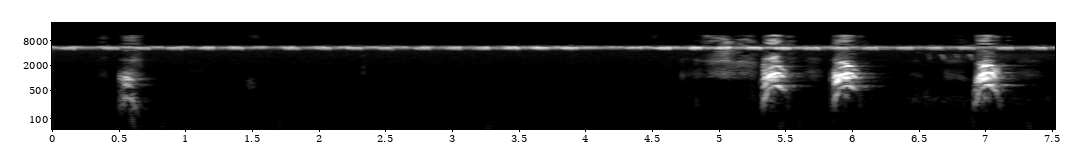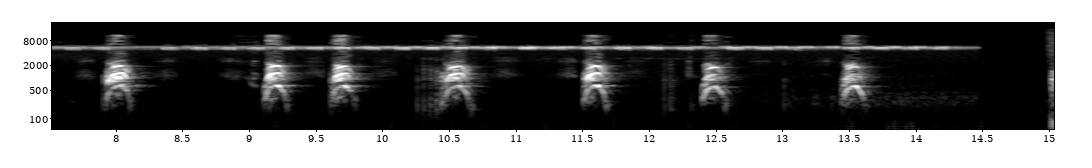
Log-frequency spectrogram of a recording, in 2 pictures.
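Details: Chihuahua yapping after a quiet opening: one early bark, then a run of about ten quick high barks close together, over a persistent high-pitched insect-like drone that stops near the end.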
